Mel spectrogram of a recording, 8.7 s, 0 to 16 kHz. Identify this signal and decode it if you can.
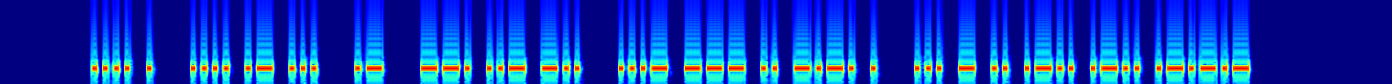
Morse code, heard as a keyed tone, about 34 wpm, 700 Hz. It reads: HE HAS A GUD VOICE STILL.
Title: Sentences from Top 500 Words and Abbreviations 35wpm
